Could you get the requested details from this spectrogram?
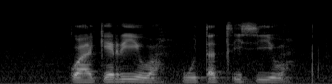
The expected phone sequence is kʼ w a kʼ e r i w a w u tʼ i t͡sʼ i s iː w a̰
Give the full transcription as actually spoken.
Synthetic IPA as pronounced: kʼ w a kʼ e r i w a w u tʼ a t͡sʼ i s iː w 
